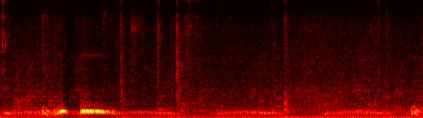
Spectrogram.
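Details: Spotted dove in the morning: a short note and one loud, drawn-out croo stand out, followed by quieter, distant-sounding coos over a steady low hum.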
